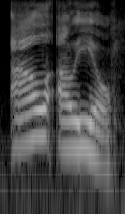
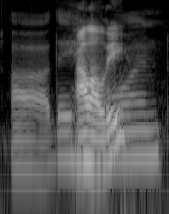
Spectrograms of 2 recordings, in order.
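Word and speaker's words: Al Ahly: Al-Ahil. I pronounced that terribly. I know it's A-L-A-H-L-Y. Al-Ahli? Sure.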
